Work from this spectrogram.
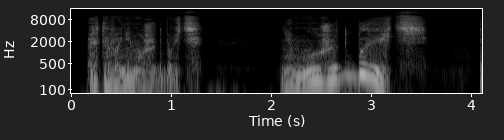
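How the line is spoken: Whispered. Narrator (Russian): прошептал Бориска

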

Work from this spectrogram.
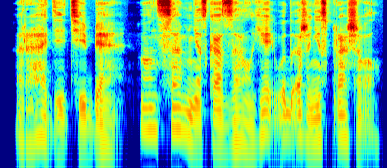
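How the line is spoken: Calm. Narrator (Russian): спокойно произнес Нил

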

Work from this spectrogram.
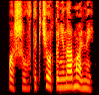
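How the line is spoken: Furious growl. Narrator (Russian): прорычала бешено

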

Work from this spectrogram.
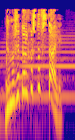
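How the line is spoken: Exclaiming. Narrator (Russian): воскликнул Финдус

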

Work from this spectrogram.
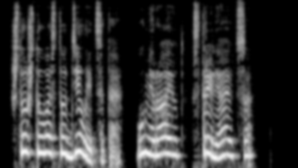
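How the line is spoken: Strangely cheerful voice. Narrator (Russian): Сергей Андреевич спросил каким-то странно веселым голосом

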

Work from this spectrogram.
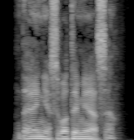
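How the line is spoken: Hoarse with excitement. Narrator (Russian): сообщил хриплым от волнения голосом

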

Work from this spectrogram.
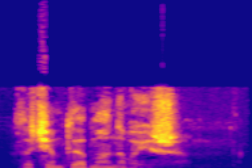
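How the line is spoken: Sad father asking. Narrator (Russian): печально спросил отец

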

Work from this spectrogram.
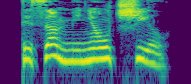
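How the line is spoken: Through gritted teeth, panting. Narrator (Russian): Сижу сквозь зубы, тяжело дыша

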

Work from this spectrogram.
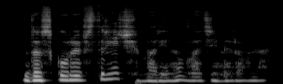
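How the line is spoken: Gentle, ominous promise. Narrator (Russian): Ласково пообещал он

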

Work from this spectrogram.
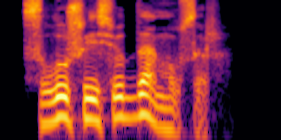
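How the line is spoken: Angry, through gritted teeth. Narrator (Russian): Зло процедил

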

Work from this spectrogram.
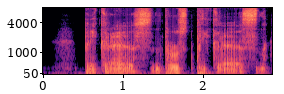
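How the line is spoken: Muttering. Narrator (Russian): пробормотал себе под нос Орвилл

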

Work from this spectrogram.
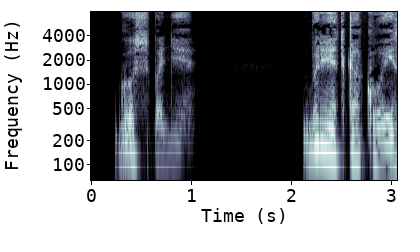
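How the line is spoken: Exhaled words. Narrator (Russian): выдохнул Игнатов

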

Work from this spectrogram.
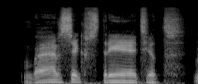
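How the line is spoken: Displeased grumble. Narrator (Russian): недовольно проворчал Ежов

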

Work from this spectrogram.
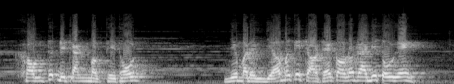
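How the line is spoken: Stern voice. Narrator (Vietnamese): Thế Long đã nghiêm giọng nói

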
